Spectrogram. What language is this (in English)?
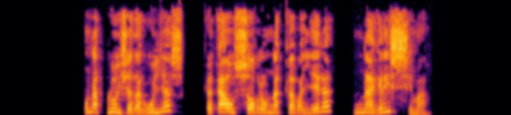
Catalan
